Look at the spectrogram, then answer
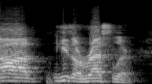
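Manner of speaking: slow, casual, nonchalant, offhand tone. Retelling the father's answer at a picnic: imitating a nonchalant reply.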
